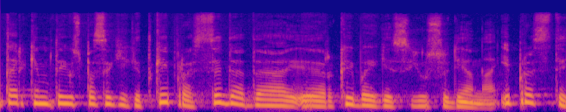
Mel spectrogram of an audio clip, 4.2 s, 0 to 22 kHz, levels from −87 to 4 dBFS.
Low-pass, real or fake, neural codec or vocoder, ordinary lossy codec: 14.4 kHz; fake; vocoder, 44.1 kHz, 128 mel bands every 256 samples, BigVGAN v2; MP3, 96 kbps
